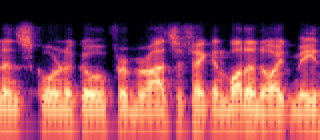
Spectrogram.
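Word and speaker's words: Moravčík: and what annoyed me, the commentator kept getting Moravcik's name wrong. Coming from me, but it just annoyed me hearing that. It was he kept calling him Mo-cheek or something like that.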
